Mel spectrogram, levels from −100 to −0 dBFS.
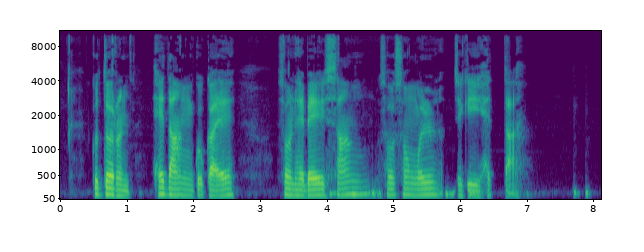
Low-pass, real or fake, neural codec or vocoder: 9.9 kHz; fake; vocoder, 44.1 kHz, 128 mel bands every 512 samples, BigVGAN v2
